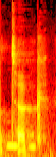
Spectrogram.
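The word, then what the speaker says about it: Tûk: It's a circumflex. That just means it's a long vowel sound, so it's basically two O's. So it's still Tuk.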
